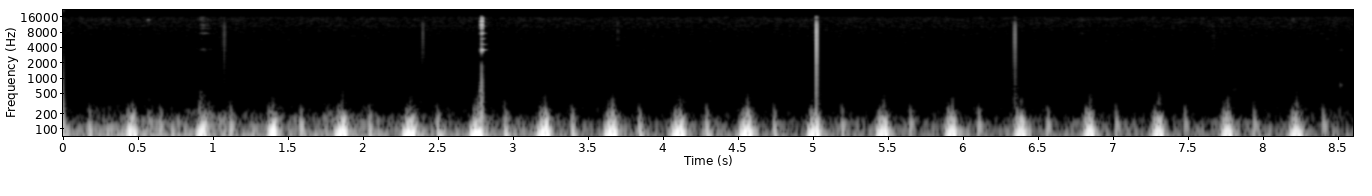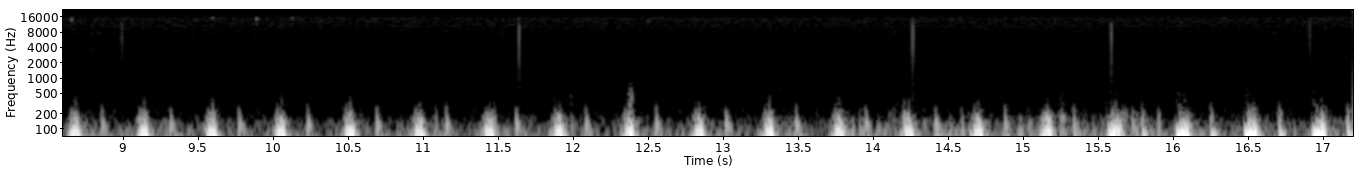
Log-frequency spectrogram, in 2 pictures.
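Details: Own heart recorded while sitting in 100 degree heat during a heatwave: steady, fast heartbeat at roughly 130 a minute; tachycardia.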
